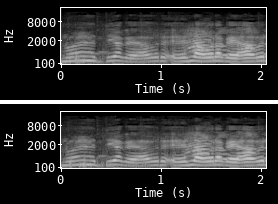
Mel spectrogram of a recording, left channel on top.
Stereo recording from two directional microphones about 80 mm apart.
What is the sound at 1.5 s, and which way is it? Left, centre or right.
Speech, left.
